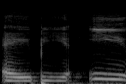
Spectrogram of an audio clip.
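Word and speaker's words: Abé: Shanna, Shana, Abe, A-B-E, with an accent over the E, so I'm guessing it's Abe.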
